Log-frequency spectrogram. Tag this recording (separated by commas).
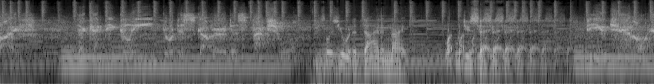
Speech, Music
